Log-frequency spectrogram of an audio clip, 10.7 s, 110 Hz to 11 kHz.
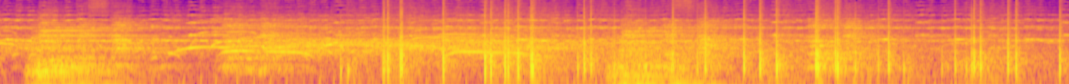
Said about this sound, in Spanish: Un rato después, a las 9 de la noche, comienza oficialmente el festival con una poderosa descarga de fuegos artificiales.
